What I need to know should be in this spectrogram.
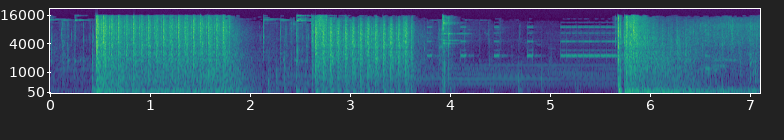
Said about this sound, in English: somebody's shooting from somewhere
